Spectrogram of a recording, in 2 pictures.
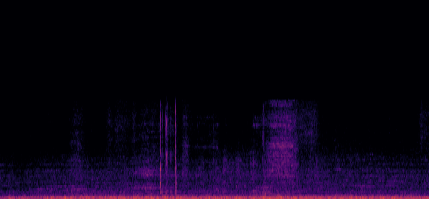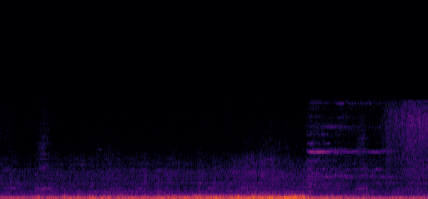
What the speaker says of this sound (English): Well, good morning, buddy. First train of today.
